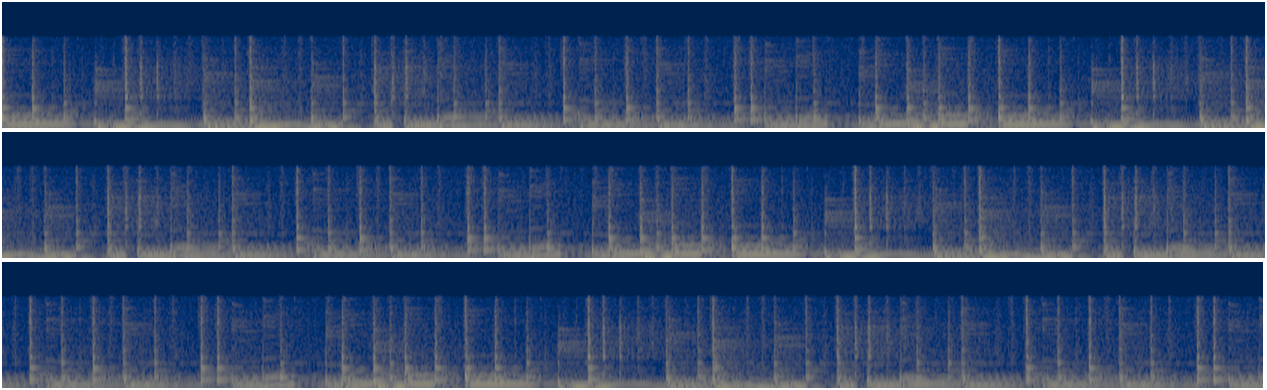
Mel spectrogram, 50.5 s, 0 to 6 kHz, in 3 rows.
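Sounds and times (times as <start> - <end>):
C bass in background music: 0.0 - 50.4.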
